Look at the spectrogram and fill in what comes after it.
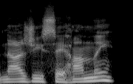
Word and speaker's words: Naci Seyhanli: We've got Naci, Seyhanli.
